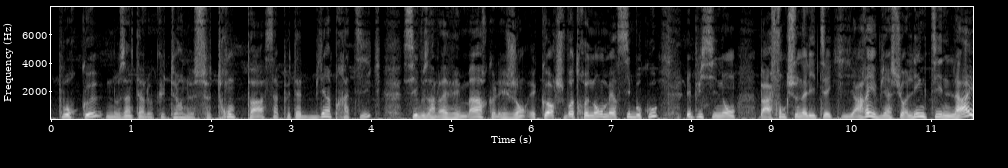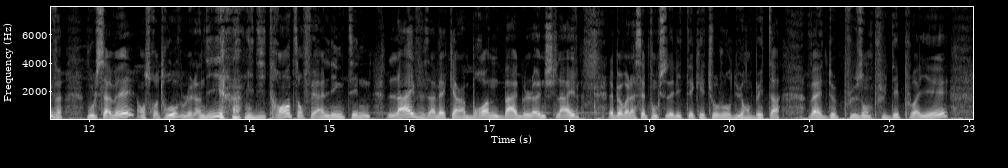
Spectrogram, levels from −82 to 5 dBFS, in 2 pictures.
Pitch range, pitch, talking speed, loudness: 120-160 Hz, 135 Hz, 200 wpm, -21 LUFS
